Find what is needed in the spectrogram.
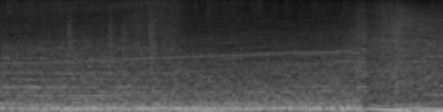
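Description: Sound-design whoosh with a steady low drone under background music, a faint tone slowly rising through it; near the end a falling sweep begins.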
